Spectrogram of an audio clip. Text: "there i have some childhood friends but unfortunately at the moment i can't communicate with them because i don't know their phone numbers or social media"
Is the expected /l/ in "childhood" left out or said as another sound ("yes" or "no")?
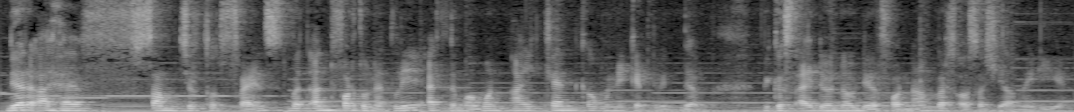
yes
